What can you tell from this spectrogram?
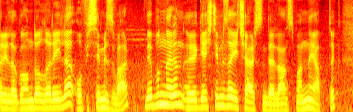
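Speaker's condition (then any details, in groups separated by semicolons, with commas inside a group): No condition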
